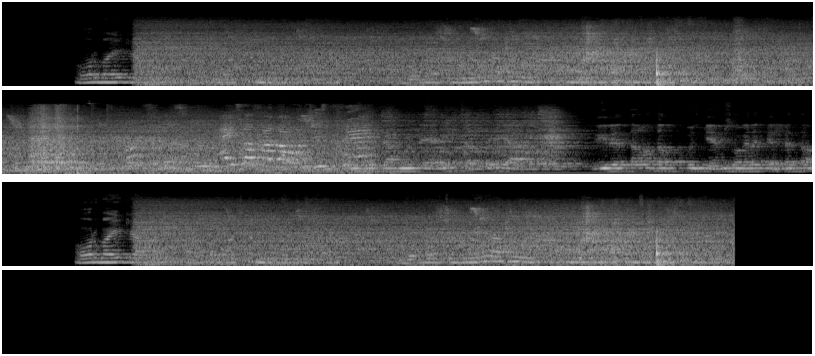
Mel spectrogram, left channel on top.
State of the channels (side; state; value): right; drops out; at 7.4 s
